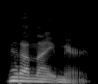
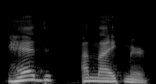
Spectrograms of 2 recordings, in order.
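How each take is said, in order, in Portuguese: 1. 'Had' e 'a' se juntam e viram uma palavra só. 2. 'Had' e 'a' são pronunciadas como palavras separadas.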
